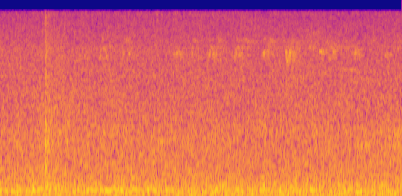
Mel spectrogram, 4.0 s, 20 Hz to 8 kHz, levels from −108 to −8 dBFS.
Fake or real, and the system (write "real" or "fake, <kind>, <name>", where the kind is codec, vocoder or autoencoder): fake, vocoder, WaveNeXt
